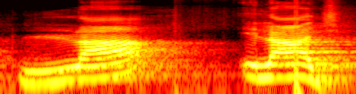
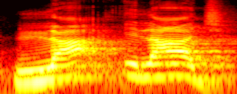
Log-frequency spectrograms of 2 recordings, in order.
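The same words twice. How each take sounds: First: ला, a clear pause, then इलाज; ला and इलाज said as two separate words; split into parts. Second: Said in the usual way. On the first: Shown as a demonstration. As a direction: break it after ला, teacher-style. Teacher splits word into parts.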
